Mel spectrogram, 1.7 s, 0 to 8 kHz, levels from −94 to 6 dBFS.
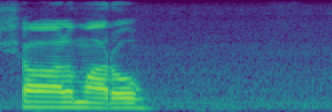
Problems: none marked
